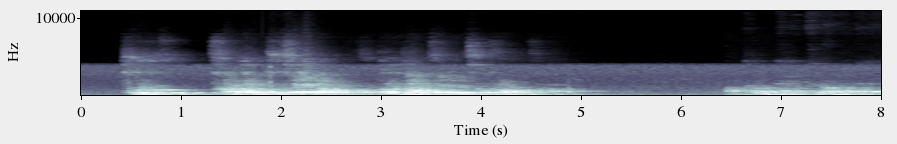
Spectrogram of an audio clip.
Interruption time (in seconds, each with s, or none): none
